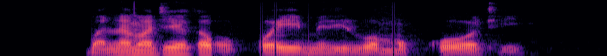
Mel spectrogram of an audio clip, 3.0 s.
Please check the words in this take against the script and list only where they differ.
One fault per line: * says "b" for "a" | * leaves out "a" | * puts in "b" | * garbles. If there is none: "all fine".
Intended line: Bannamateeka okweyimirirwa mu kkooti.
all fine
